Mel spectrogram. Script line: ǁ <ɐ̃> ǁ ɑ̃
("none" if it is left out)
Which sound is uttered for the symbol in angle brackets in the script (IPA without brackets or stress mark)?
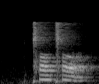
ɑ̃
